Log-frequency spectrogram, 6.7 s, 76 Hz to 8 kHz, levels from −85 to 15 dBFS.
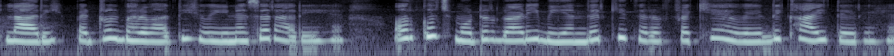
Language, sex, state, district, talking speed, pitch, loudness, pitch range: Hindi, female, Maharashtra, Chandrapur, 185 wpm, 280 Hz, -16 LUFS, 265-310 Hz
